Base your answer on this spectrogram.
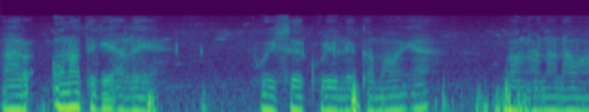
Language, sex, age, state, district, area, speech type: Santali, male, 60+, Jharkhand, East Singhbhum, rural, spontaneous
